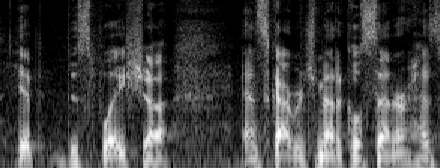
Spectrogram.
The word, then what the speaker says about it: hip dysplasia: And what is hip dysplasia? You are saying it right. It is hip dysplasia.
